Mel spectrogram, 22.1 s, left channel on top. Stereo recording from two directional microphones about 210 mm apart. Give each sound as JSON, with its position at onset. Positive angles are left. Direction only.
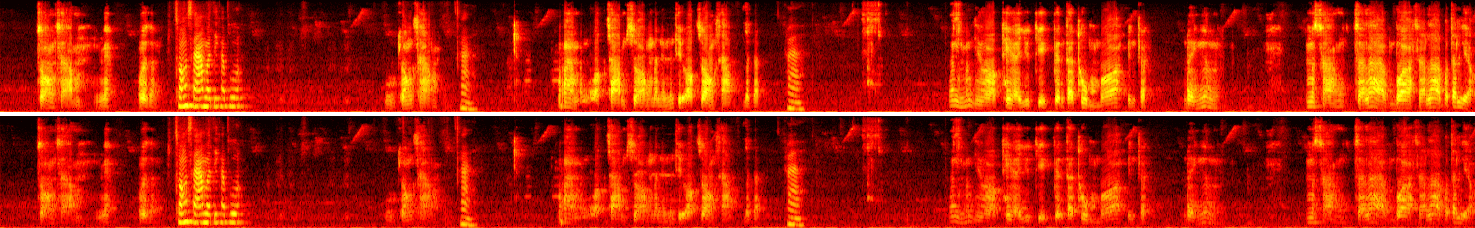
{"t": 0.5, "sound": "a man's voice", "side_deg": 45}
{"t": 2.6, "sound": "speech", "side_deg": 5}
{"t": 5.9, "sound": "speech", "side_deg": 45}
{"t": 6.8, "sound": "speech", "side_deg": 0}
{"t": 7.7, "sound": "bird", "side_deg": 45}
{"t": 8.4, "sound": "speech", "side_deg": 45}
{"t": 11.8, "sound": "speech", "side_deg": 0}
{"t": 12.9, "sound": "bird", "side_deg": 45}
{"t": 14.3, "sound": "speech", "side_deg": 45}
